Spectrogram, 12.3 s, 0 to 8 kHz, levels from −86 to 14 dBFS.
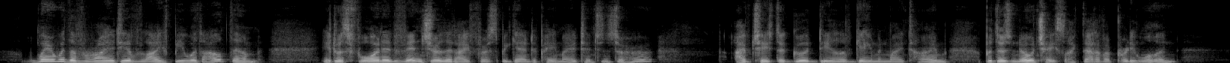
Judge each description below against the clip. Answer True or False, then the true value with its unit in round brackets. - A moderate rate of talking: False (215 wpm)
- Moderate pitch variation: False (7.3 semitones)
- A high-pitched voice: False (140 Hz)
